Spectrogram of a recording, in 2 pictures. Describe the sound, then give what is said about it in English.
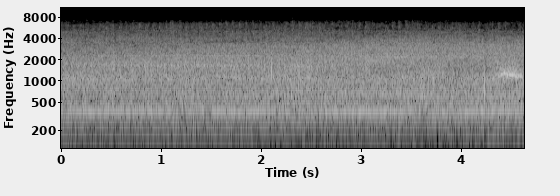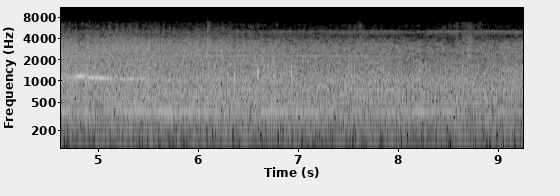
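A large truck engine idles steadily while trucks load and unload at a supermarket, a constant low rumbling drone with a faint steady hum running through it, unchanging in loudness from start to finish, with no one speaking. “I wonder if the idling laws apply to these large trucks unloading and loading.”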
